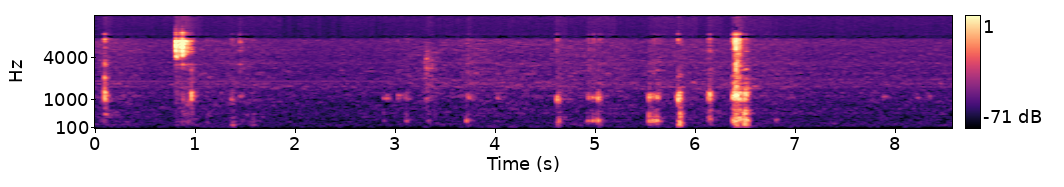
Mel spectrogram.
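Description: A few faint, scattered clicks and taps, short and irregular, with the loudest cluster about five and a half to six and a half seconds in.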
